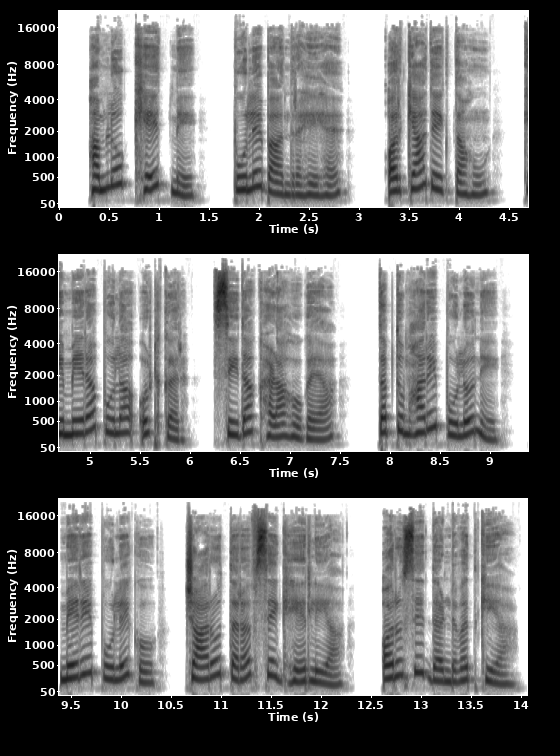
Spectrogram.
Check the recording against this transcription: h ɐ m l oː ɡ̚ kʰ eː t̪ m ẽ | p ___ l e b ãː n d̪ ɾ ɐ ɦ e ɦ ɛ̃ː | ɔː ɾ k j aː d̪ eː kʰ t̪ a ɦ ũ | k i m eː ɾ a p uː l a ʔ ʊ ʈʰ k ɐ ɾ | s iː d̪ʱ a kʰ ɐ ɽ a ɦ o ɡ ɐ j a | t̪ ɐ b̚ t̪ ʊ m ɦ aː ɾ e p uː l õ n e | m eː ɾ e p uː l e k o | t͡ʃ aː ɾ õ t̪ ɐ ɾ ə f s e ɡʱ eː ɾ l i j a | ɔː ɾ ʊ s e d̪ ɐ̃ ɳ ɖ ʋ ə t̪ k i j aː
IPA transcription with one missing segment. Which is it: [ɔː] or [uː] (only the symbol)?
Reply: uː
